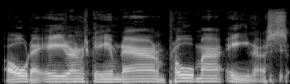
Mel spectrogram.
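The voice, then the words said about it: Exaggerated hillbilly voice. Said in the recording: “that's my hillbilly impression.”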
